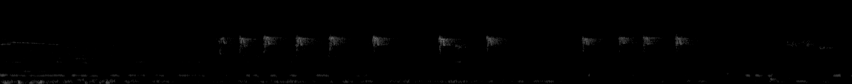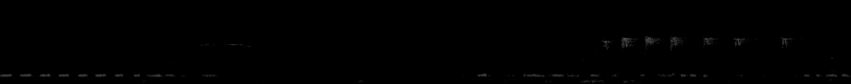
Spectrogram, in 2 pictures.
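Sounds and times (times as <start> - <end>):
bird chirping: 2.1 - 5.1, 5.8 - 9.2, 14.4 - 17.0.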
